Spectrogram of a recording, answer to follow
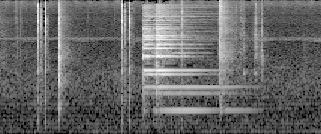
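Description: A few light clicks as a RAM module is pressed into a laptop motherboard's memory slot. Then, about two seconds in, a single bright metallic ring that dies away over about a second and a half.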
